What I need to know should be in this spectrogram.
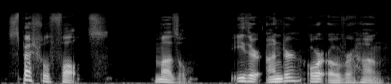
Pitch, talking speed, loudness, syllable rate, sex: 115 Hz, 105 wpm, -19 LUFS, 4.4 syllables/s, male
